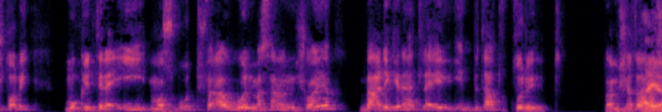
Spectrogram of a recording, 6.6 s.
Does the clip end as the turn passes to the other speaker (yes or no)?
yes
